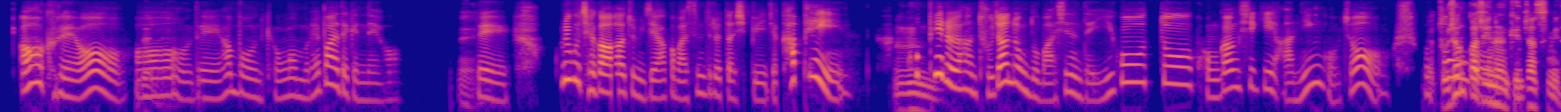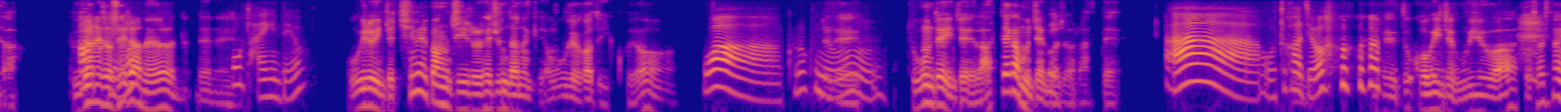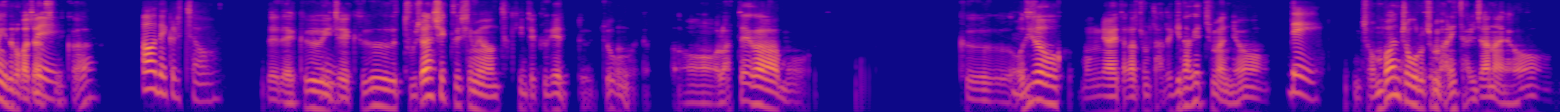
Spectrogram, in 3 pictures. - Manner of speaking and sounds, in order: tapping; other background noise; laugh
- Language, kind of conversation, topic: Korean, advice, 건강한 간식 선택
